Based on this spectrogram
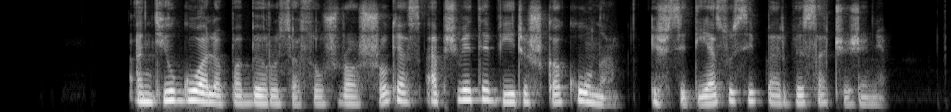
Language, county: Lithuanian, Vilnius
